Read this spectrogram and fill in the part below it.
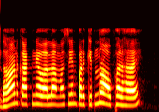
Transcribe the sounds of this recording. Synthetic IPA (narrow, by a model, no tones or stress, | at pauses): d̪ʱankaʈneβalaməsinpəɾkit̪naɔpʰəɾɦəj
